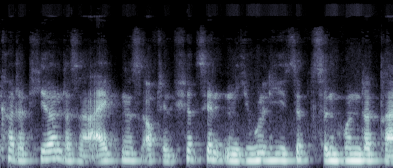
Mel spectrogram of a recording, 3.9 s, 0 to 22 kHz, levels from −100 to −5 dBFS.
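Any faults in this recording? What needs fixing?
Automatic gain rising twice, 0.38 to 1.51 s by about 5 dB and 2.03 to 3.11 s by about 4 dB: the AGC hears quiet input and ramps up, swelling voice and background together. Fix it by setting a fixed input gain and turning AGC off.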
